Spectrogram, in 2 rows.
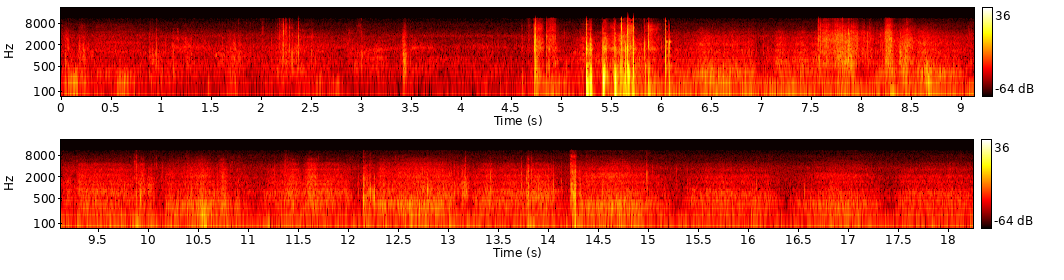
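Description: Footsteps of a person walking through grass or scrub at a steady pace, about one step every 0.7 s. About five seconds in there is a short run of loud clicks and knocks, the loudest sound here.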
